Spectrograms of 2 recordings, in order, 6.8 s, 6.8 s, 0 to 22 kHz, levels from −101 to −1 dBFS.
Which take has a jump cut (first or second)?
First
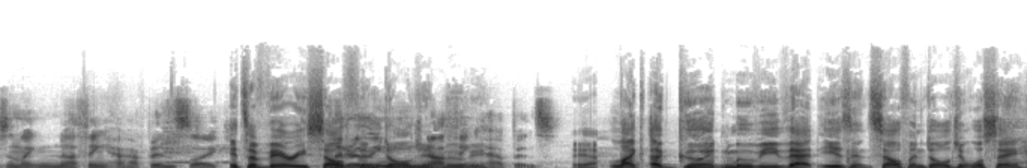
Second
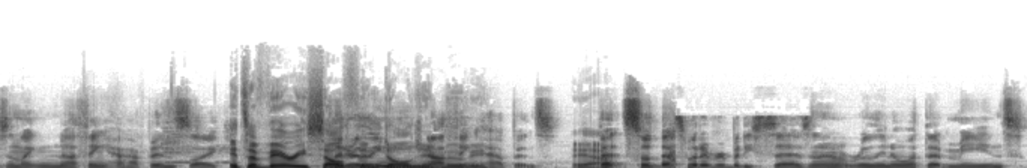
first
